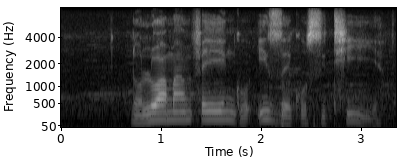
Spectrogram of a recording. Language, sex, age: Xhosa, male, 33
